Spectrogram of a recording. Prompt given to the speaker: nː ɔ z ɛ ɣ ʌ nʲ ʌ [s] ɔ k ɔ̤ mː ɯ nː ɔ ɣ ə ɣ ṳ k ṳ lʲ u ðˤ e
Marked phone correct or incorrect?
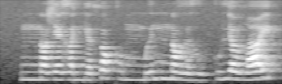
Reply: incorrect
